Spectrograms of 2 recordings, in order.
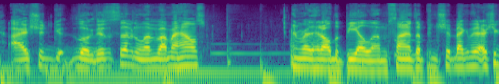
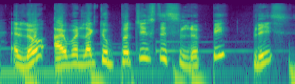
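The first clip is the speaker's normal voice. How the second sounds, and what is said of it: Put-on slight Indian accent. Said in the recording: “slight Indian accent ... What's with that accent? ... So I have a slight accent.”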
